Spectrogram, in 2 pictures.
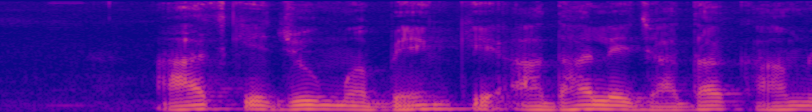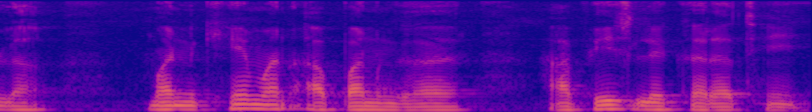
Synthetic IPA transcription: a̰ːd͡ʒked͡ʒubməbɛ̃ːŋkːḛʔaːd̪ʱaled͡ʒjaːd̪akaːmla | mənkʰemənə̰pənɡʱəɾ | a̰ːpʰislekəɾət̪ɦɛ̃ː

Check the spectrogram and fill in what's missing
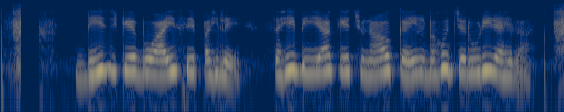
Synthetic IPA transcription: biːd͡ʒkeboaːisepɐɦɪle | sɐɦibiːjaket͡ʃʊnaːokeɪlbɐɦʊt̪zɐɾuːɾiɾɐɦla̰ː

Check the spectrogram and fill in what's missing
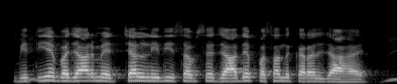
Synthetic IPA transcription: bit̪ijebəd͡ʒaːɾmẽt͡ʃəlnid̪ʱisɐbsed͡ʒjaːd̪epəsə̃nd̪kəɾəld͡ʒaːɦɛː

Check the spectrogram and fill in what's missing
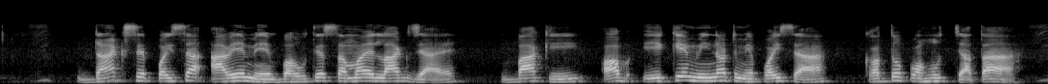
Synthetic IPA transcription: ɖãksẽpəɪsaʔawemebəɦut̪esəməjlaɡd͡ʒae | bakiəbekeminəʈmepəɪsa | kət̪opəɦũt͡ʃd͡ʒat̪a

